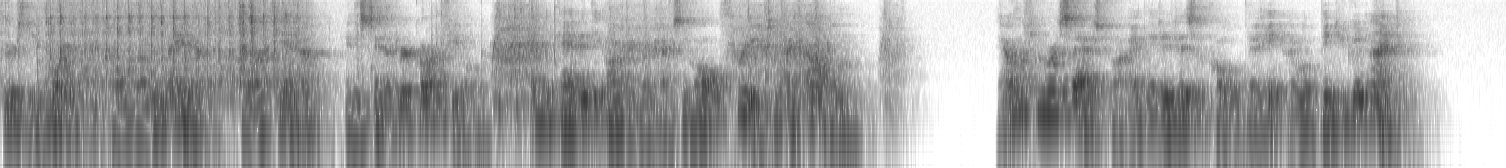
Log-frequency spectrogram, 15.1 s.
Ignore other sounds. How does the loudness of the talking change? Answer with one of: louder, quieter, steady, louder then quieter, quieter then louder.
steady.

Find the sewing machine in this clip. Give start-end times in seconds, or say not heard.
0.0-9.1.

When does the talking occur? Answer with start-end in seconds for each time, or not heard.
0.0-8.6, 9.9-14.0.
